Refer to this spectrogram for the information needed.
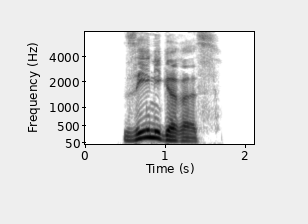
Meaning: strong/mixed nominative/accusative neuter singular comparative degree of sehnig
- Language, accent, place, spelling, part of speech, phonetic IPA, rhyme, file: German, Germany, Berlin, sehnigeres, adjective, [ˈzeːnɪɡəʁəs], -eːnɪɡəʁəs, De-sehnigeres.ogg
